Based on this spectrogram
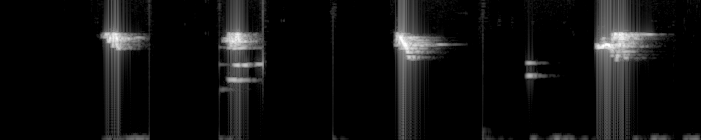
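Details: Sparrow recorded in Africa: four bright, high chirps about once a second, each short and slightly buzzy, with a faint tiny note between the third and fourth.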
